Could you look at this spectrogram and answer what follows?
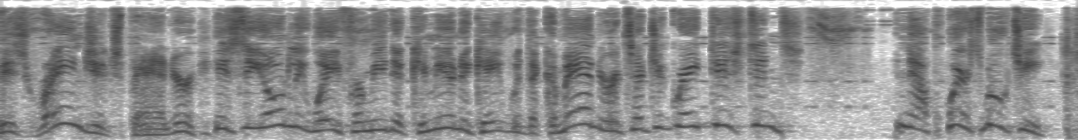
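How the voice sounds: A cartoonish character voice pitched high, with very wide pitch swings. It rattles along at a very fast pace.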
